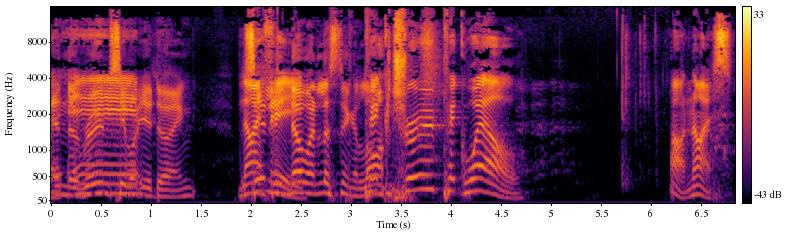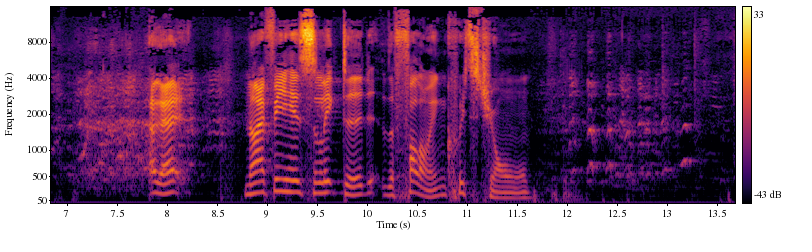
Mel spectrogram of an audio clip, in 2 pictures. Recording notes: Live in Chicago. The fellaz have made it to the windy city – Chicago and are performing in front of a live audience who have travelled far and wide to be part of the adventure.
